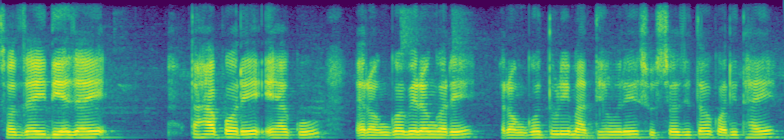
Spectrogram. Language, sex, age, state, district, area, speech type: Odia, female, 30-45, Odisha, Nayagarh, rural, spontaneous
